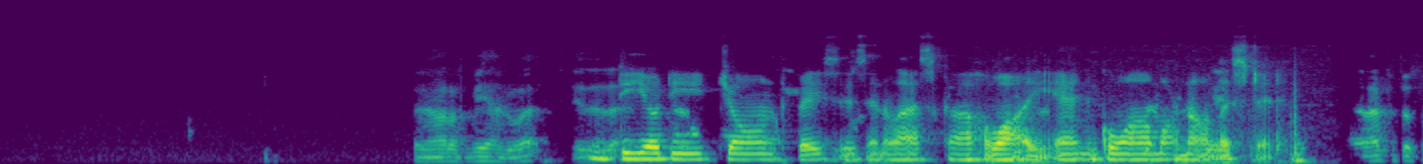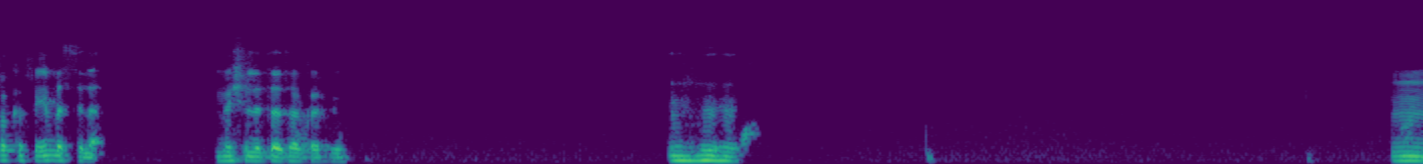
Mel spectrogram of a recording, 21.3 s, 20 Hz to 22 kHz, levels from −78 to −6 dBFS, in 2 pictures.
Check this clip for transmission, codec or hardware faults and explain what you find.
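Two related faults turn up in the middle of the speech, both pointing to echo cancellation struggling during overlapping talk. The audio also shows the coding texture and top end stopping near 12 kHz that fit an Opus call path around 32 kbps.

Speech suppressed in double talk occurs at 4.88–5.39, 5.76–6.5, 7.72–8.12, 8.28–9.89 and 10.06–10.26 s. The likely cause is that the echo canceller, unable to separate the near talker from loudspeaker echo while both sides spoke, turned everything down. The voice sinks by about 30 to 40 dB, dropping out in chunks from a fifth of a second to a second and a half.

Echo leak appears briefly at 5.41 s, just after the first suppressed stretch. The likely cause is that a loudspeaker's echo canceller failed to remove all of the far-end sound its microphone picked up, so a residue was sent back. That residue is a faint scrap of voice arriving about 351 ms late, roughly 25 dB below the main speech, heard as a ghost of what was just said.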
